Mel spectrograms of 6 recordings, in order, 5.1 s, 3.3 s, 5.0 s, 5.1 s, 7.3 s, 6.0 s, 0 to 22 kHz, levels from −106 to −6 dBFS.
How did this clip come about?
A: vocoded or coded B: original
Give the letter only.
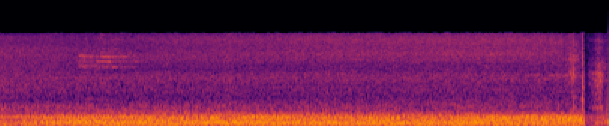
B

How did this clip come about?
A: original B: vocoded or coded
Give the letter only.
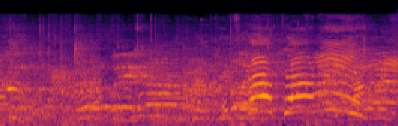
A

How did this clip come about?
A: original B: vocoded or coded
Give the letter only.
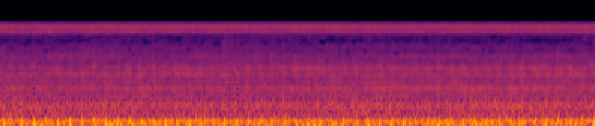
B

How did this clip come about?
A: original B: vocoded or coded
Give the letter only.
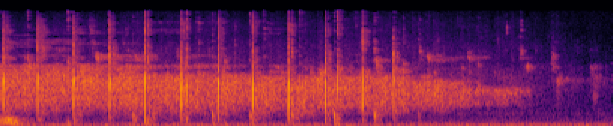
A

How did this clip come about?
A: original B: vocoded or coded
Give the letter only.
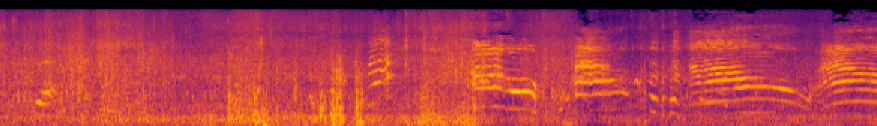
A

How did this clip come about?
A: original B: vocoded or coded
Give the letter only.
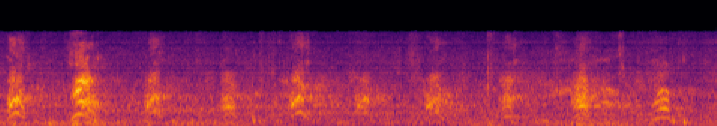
B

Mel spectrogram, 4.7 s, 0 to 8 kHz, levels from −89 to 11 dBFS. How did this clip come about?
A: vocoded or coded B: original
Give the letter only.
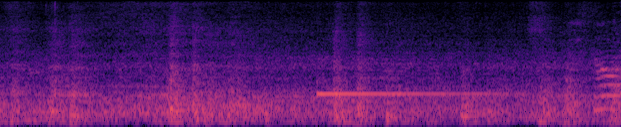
A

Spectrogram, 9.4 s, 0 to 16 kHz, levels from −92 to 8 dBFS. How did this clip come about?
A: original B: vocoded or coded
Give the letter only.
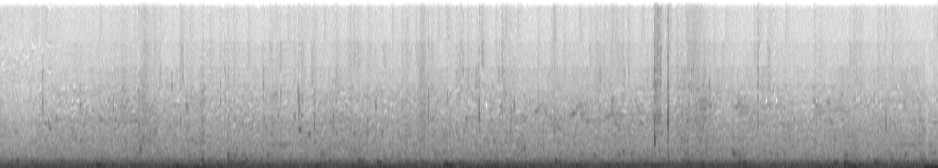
A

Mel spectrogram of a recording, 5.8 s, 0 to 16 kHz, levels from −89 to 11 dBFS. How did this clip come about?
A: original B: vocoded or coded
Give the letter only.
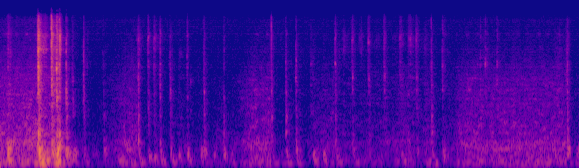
B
